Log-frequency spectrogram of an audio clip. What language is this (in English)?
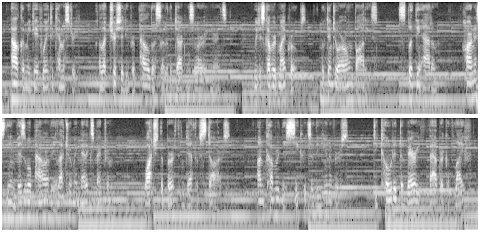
English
